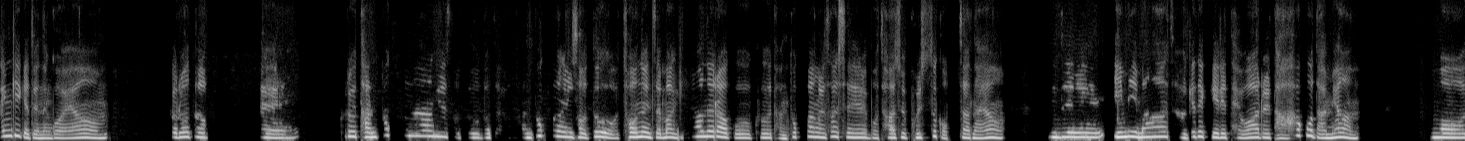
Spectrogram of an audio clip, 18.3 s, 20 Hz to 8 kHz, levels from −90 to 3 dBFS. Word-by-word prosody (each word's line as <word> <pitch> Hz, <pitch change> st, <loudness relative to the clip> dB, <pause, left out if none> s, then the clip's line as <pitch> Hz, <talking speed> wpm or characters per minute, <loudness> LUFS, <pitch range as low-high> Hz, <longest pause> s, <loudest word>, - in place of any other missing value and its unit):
생기게 315 Hz, -4 st, 0 dB
되는 195 Hz, -2 st, -1 dB
거예요. 205 Hz, +1 st, -1 dB, 0.8 s
그러다 255 Hz, 0 st, -1 dB, 0.9 s
예. 215 Hz, -2 st, 0 dB, 0.8 s
그리고 290 Hz, -2 st, 0 dB
단톡방에서도 275 Hz, -4 st, -2 dB
맞아요. 225 Hz, +2 st, -3 dB, 0.4 s
단톡방에서도 250 Hz, -4 st, 0 dB
저는 260 Hz, +1 st, +5 dB
인제 230 Hz, -1 st, +1 dB
막 235 Hz, +1 st, +2 dB
일하느라고 270 Hz, -7 st, +1 dB
그 225 Hz, +3 st, -4 dB
단톡방을 255 Hz, +6 st, -2 dB
사실 245 Hz, -4 st, 0 dB
뭐 200 Hz, 0 st, -6 dB
자주 225 Hz, +2 st, -2 dB
볼 225 Hz, +3 st, -1 dB
수가 225 Hz, +2 st, -6 dB
없잖아요. 210 Hz, +2 st, 0 dB, 0.6 s
근데 255 Hz, 0 st, +3 dB, 0.6 s
이미 265 Hz, 0 st, +7 dB
막 270 Hz, +3 st, +4 dB, 0.2 s
자기들끼리 240 Hz, 0 st, 0 dB
대화를 225 Hz, +1 st, -2 dB
다 190 Hz, -1 st, -10 dB
하고 335 Hz, -, -2 dB
나면 215 Hz, -1 st, +2 dB, 0.9 s
뭐 235 Hz, -1 st, +4 dB
235 Hz, 250 characters per minute, -19 LUFS, 215-270 Hz, 0.9 s, 이미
